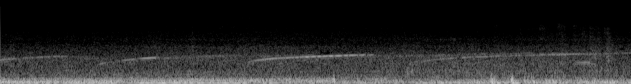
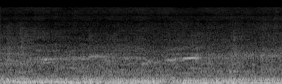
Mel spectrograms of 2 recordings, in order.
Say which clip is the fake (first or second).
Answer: second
